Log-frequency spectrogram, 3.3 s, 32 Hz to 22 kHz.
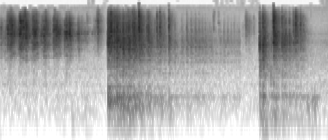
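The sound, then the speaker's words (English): A handful of 12 dice, rolled during a game, rattles briefly, then spills in a loud clatter that tumbles and settles, followed by a second sharp burst of clattering dice. No one speaks. “I'm going to take two extra dice.”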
